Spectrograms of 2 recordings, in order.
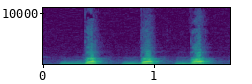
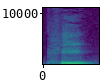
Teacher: the only difference is my vocal cords are either vibrating or they're not vibrating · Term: paired consonants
